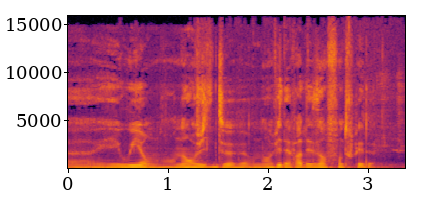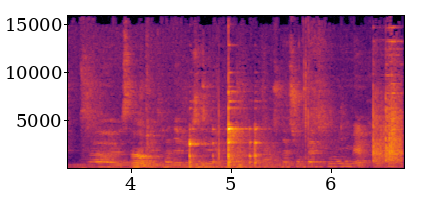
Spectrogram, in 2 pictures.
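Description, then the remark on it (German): Dishes and cutlery clink in the small kitchen of a medical practice at lunchtime as several female staff members chat and a microwave runs; sharp metallic and ceramic taps come irregularly, fairly loud beneath the voices. “Es ist Mittagszeit. Die Praxis schließt. Die Mitarbeiterinnen treffen sich in der kleinen Küche.”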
